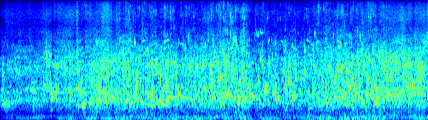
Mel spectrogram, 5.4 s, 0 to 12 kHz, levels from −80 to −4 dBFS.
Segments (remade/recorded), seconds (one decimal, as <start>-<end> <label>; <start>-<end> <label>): 0.0-1.6 remade; 1.6-4.8 recorded; 4.8-5.4 remade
